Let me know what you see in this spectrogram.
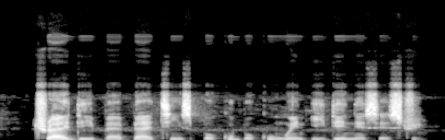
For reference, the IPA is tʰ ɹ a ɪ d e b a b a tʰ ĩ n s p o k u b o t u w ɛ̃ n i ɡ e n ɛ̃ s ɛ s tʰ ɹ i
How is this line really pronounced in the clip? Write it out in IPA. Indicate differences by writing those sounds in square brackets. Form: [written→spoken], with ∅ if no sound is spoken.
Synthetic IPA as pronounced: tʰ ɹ a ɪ d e b a b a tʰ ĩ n s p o k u b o [t→k] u w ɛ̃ n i [ɡ→d] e n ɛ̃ s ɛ s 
